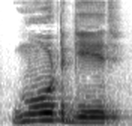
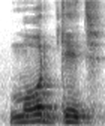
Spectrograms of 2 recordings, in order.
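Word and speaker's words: mortgage: है receive receive receive मोट गेज यह गलत प्रोनाउंस कर रहे हैं मोट गेज इसको हम करेक्ट प्रोनाउंस इस तरह से करेंगे मोरगेज यानी एक तो हम यहां पे टी साइलेंट रहेगा और गेज नहीं कहेंगे गिज मो गिज मो गिज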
